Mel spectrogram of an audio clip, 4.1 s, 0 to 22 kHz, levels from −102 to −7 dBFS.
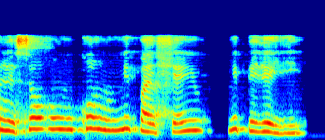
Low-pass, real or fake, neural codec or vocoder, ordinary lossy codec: none; fake; codec, 16 kHz, 4 kbps, FunCodec, trained on LibriTTS, 50 frames a second; none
